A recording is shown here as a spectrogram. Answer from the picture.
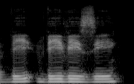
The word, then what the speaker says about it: Viviz: Viviz, how do you pronounce their name? – Yeah, Viviz.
